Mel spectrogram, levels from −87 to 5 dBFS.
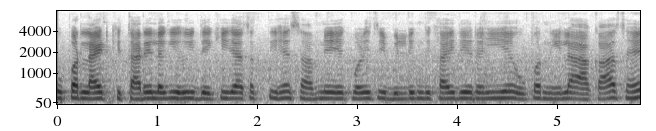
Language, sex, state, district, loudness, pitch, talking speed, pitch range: Hindi, male, Uttar Pradesh, Jalaun, -20 LUFS, 195 Hz, 235 wpm, 185-200 Hz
